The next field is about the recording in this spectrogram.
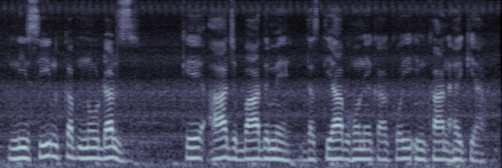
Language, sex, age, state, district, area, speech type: Urdu, male, 30-45, Bihar, Saharsa, rural, read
